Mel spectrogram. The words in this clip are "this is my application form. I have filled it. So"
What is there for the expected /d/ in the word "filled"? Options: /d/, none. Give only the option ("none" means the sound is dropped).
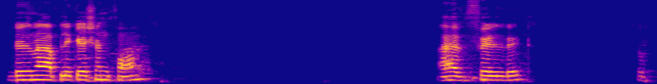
/d/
